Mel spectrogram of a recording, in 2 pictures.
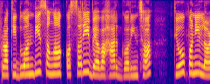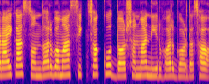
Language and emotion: Nepali, neutral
